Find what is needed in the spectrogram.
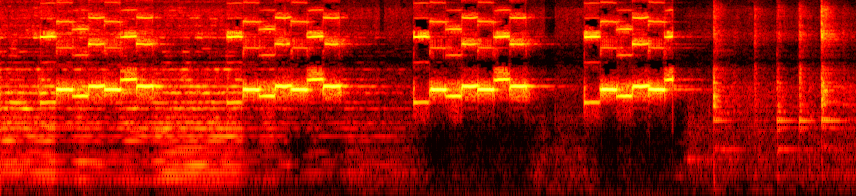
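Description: Phone ringing: a warbling electronic ringtone in four bursts, each about a second long.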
